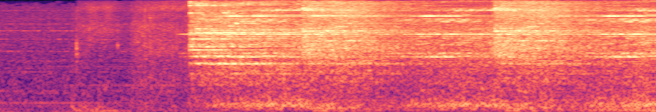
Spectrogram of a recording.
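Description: A magic spell casts with a bright shimmering whoosh.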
